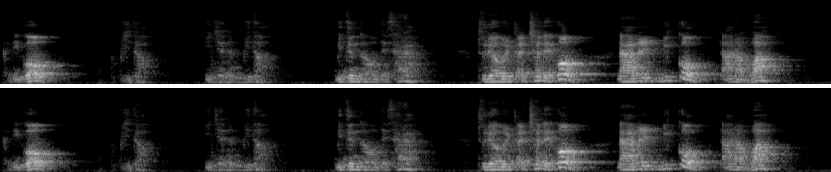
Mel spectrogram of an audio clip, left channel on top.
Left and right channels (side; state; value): both; normal; correlation 0.72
